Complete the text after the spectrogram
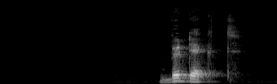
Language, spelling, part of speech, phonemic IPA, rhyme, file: Dutch, bedekt, verb, /bəˈdɛkt/, -ɛkt, Nl-bedekt.ogg
- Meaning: 1. inflection of bedekken: second/third-person singular present indicative 2. inflection of bedekken: plural imperative 3. past participle of bedekken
